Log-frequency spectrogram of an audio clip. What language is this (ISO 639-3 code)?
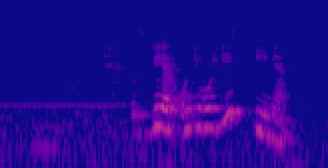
rus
